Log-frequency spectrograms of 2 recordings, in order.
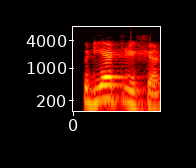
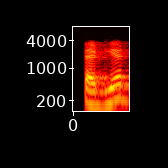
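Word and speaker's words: pediatrician: पीडियाट्रिशियन, अच्छा इसमें बोलना कैसे है दोस्तों? ये पेडियट लगेगा आपको पी ए ई की वजह से, पर पेडियट नहीं होता, पीडियाट्रिशियन होता है।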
